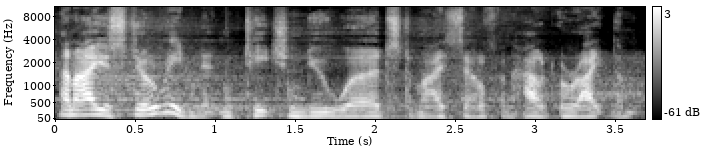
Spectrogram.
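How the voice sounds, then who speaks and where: An actor playing a gentle, timid old giant in an audiobook drama, speaking earnestly in muddled, homely grammar. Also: male voice, fairly low pitch, brisk, in a large hall. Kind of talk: full-cast audiobook dramatization.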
